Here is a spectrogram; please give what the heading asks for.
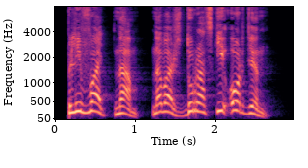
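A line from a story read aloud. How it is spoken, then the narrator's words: Shout. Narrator (Russian): выкрикнул Фред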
